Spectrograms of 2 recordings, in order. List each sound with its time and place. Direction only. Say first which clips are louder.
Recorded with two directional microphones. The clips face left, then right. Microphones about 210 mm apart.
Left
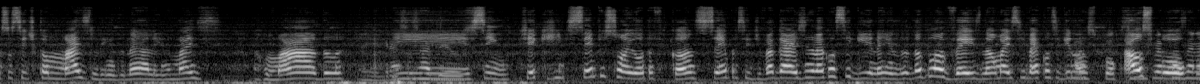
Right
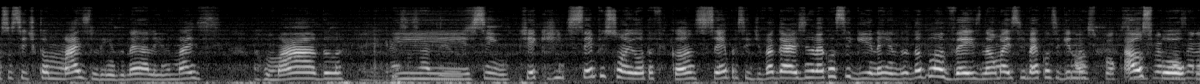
0.0 s a woman's voice: right 4 dB; 15° right (ahead or behind)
